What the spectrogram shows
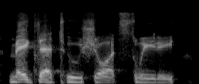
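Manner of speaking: put-on elderly woman voice with a smoker's sound. Joking with a co-speaker about a bad flight: old smoker lady voice. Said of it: "old smoker lady voices".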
